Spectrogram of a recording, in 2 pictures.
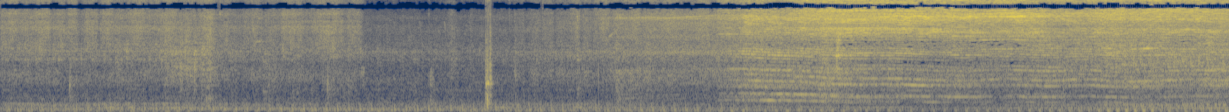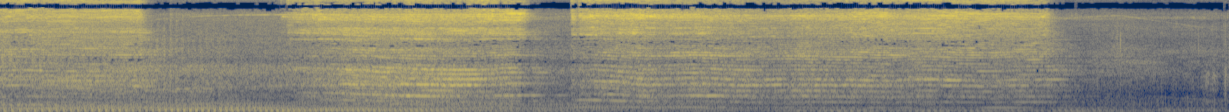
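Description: A low, steady rumble, then from about nine seconds a loud power-tool whine with a rushing hiss. The whine wavers in pitch, cuts out briefly twice, and stops near the end.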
